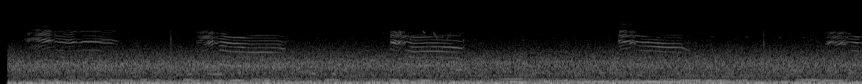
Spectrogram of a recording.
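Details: Cat kept with guinea fowl, meowing repeatedly: short, falling, slightly wavering calls about every two seconds, heard over a strong low rumble like wind, with faint low background sounds.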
